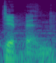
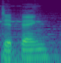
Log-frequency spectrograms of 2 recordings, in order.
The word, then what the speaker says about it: Dippin: the four dippin sauces i believe you have to pronounce it dip in correct they're dippin sauces not dipping of the four dippin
